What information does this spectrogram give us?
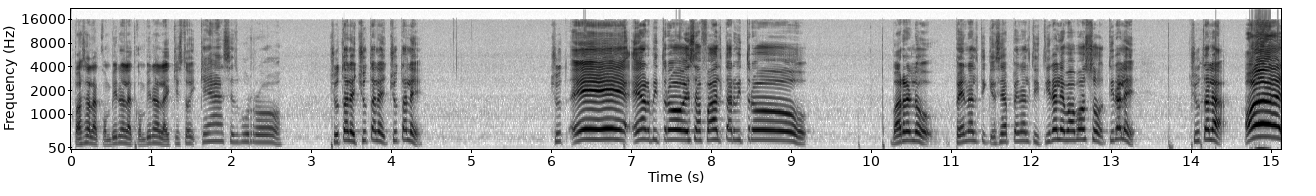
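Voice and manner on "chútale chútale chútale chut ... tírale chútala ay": high, loud urgent yells; shouting. Real, not acted. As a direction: yell at the referee and players. Yelling at players and referee. (gritos de partido)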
